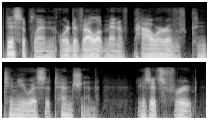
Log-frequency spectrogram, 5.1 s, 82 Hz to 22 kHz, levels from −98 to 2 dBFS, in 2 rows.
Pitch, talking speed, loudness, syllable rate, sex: 90 Hz, 130 wpm, -19 LUFS, 4.8 syllables/s, male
